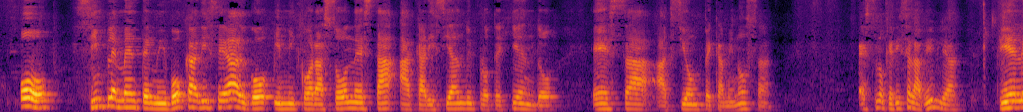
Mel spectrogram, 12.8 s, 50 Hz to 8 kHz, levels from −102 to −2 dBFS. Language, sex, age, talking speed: English, male, 50-69, 115 wpm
